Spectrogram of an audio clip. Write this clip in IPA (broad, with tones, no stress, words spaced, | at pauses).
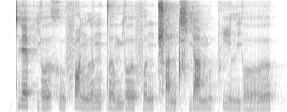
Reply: t̪ɥɛ˥pʰjo˧˥ʊ̯xu˨˩ fɑ˥˩ŋlʊ˥ŋt̪ɤ˧˥ mjo˥ʊ̯fɤ˧˥ŋʈ͡ʂʰa˨˩n t͡ɕʰjä˥˧mu˥˧pʰi˥˩ ljo˨˩˦ʊ̯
